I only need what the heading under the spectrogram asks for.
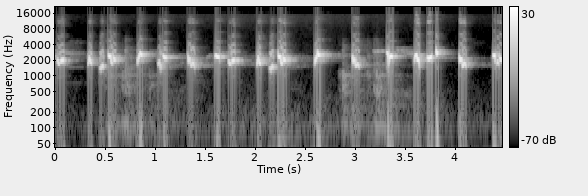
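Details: Sooty-headed bulbul (trucukan kebo) singing lively in the morning, a steady stream of short bubbly whistled phrases, each note dipping and rising, about three per second. Faint low thumps sit underneath.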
